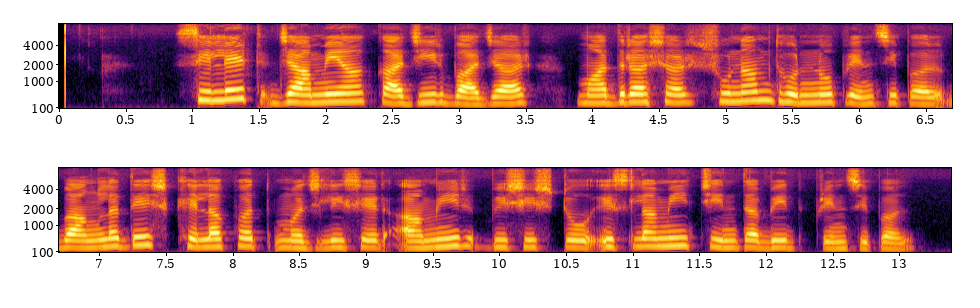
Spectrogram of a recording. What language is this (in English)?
Bangla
